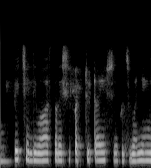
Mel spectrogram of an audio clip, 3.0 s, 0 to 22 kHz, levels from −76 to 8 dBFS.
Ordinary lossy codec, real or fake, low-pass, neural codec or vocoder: none; fake; 7.2 kHz; codec, 16 kHz, 0.9 kbps, LongCat-Audio-Codec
